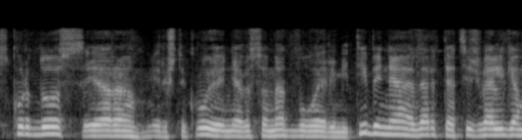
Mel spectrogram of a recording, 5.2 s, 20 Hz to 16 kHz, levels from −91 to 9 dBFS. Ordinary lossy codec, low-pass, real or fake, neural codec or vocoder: AAC, 64 kbps; 7.2 kHz; fake; codec, 16 kHz, 8 kbps, FreqCodec, smaller model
